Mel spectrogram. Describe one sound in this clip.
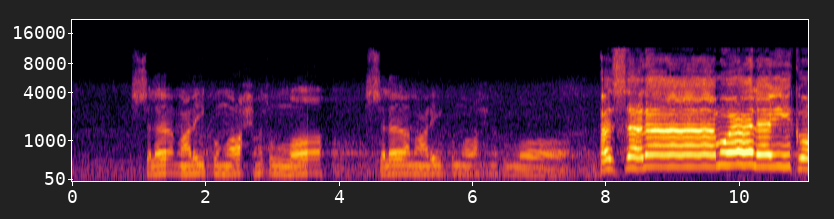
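A man chants in a long, drawn-out voice through loudspeakers, echoing outdoors.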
